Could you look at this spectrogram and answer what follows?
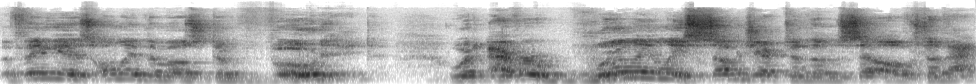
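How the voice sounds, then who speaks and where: Moderately paced male speech against noticeable background noise. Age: 30s. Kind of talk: personal explanatory talk to camera. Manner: articulate.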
